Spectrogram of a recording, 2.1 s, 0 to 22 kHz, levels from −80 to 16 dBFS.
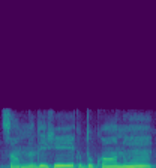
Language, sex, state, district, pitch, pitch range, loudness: Hindi, female, Uttar Pradesh, Shamli, 195 Hz, 190-195 Hz, -13 LUFS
